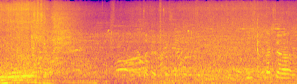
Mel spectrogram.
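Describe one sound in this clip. A car engine revs loudly as a car drives past.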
